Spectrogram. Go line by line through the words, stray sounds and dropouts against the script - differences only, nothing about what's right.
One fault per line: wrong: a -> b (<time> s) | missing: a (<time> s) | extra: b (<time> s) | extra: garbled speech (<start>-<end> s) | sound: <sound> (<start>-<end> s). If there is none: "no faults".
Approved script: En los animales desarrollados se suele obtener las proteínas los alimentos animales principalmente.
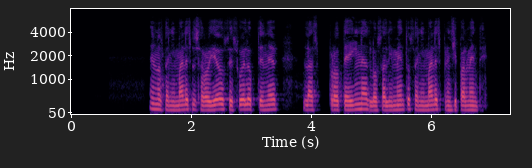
no faults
